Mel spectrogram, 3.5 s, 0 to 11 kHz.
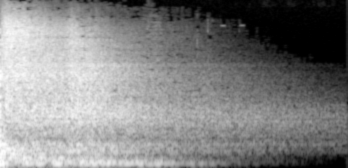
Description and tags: cannon boom2b
An explosion with added reverb and slightly enhanced bass.
boom, cannon, echo, explosion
